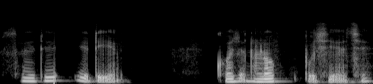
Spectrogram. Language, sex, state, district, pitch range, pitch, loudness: Bengali, male, West Bengal, Malda, 130-160 Hz, 145 Hz, -21 LUFS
